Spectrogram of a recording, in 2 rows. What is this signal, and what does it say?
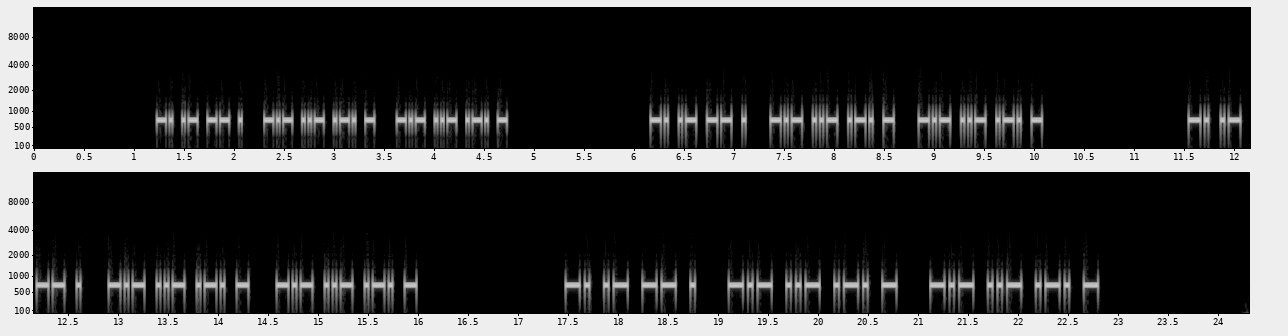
Morse code, heard as a keyed tone, about 31 wpm, 700 Hz. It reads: NAME KURT KURT NAME KURT KURT NAME KURT KURT NAME KURT KURT
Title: Speed-Racing Common QSO Phrases Encore - 25wpm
